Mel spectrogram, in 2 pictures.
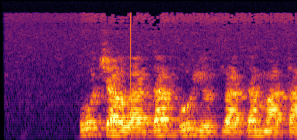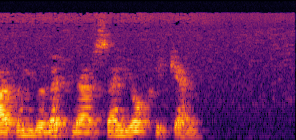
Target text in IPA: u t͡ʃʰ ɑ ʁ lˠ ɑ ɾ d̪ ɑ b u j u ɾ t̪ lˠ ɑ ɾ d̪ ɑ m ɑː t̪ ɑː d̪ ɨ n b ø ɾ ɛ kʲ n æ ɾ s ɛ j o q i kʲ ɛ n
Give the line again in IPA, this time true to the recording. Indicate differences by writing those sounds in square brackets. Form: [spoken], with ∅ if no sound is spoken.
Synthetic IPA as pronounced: u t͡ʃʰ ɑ ʁ lˠ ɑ ɾ d̪ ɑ b u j u ɾ t̪ lˠ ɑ ɾ d̪ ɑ m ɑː t̪ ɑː d̪ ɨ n b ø [l] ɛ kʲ n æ ɾ s ɛ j o q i kʲ ɛ n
